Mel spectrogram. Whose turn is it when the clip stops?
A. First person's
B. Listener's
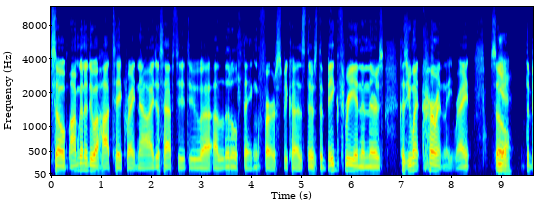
A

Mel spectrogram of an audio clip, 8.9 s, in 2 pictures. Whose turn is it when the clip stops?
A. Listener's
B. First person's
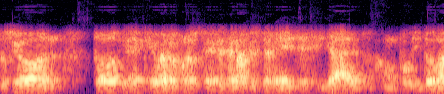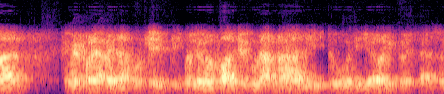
B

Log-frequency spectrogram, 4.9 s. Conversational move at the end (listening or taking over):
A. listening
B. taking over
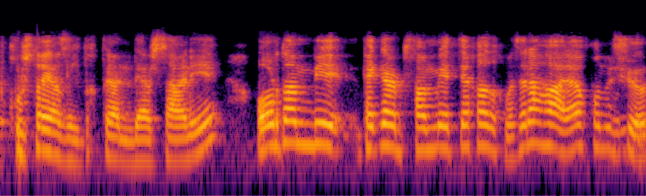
B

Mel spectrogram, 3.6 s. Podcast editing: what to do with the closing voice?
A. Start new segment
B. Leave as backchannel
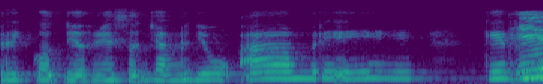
A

